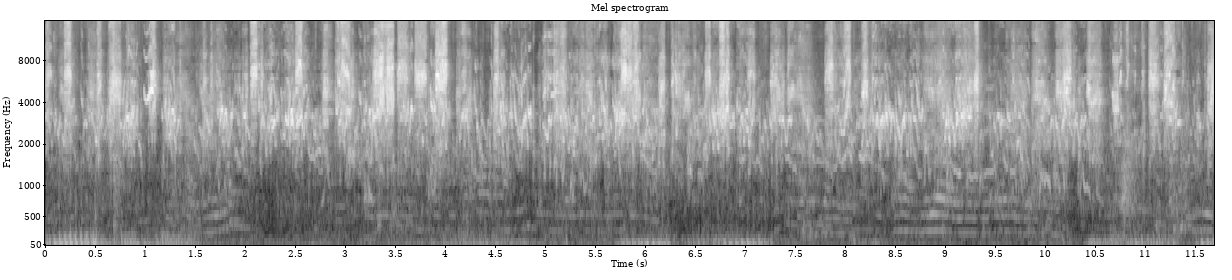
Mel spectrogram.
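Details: English budgies singing and chirping: a dense, continuous warbling chatter of high, scratchy chirps and short squawks, overlapping without pause, with occasional low rumbling thumps underneath.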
